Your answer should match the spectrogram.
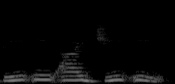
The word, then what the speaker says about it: beige: is e i because it's sounding like the long a e i b e i g e beige okay then vein the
